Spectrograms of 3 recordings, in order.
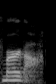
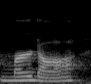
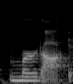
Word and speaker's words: Murdaugh: her it's pronounced elik Murdoch I think I'm saying that right so not Alex but elec and not murder but Murdoch I guess it's some local accent thing I know it sounds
